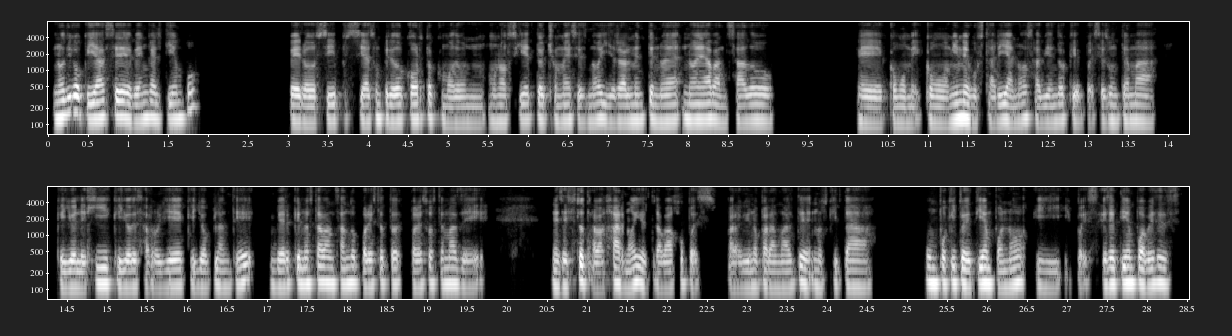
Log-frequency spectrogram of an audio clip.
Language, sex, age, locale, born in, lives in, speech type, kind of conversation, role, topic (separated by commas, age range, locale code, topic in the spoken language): Spanish, male, 25-29, es-MX, Mexico, Mexico, conversation, advice, user, ¿Cómo describirías tu crisis existencial después de alcanzar una meta importante?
